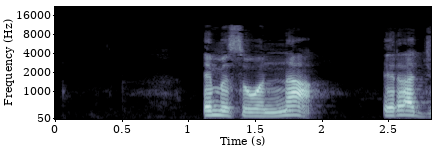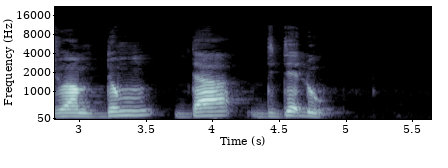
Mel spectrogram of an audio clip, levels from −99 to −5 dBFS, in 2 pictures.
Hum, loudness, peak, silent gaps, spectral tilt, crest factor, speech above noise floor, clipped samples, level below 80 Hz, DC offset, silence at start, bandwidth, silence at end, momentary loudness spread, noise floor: none; -28 LUFS; -8 dBFS; none; -6 dB/octave; 22 dB; 59 dB; under 0.1%; -74 dBFS; under 0.1%; 1.1 s; 11.5 kHz; 0.8 s; 13 LU; -87 dBFS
